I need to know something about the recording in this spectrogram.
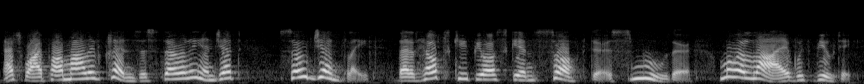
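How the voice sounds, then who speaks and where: A woman's voice: fairly high pitch, sing-song, measured pace. An American woman reading a scripted 1930s radio commercial, advising the listener in an intimate, carefully phrased way. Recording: dull, band-limited 1930s radio broadcast.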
